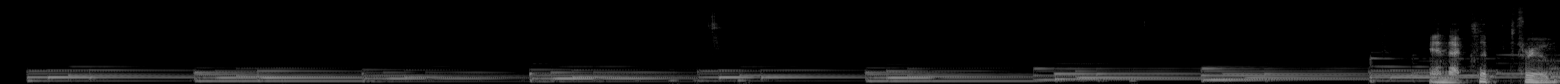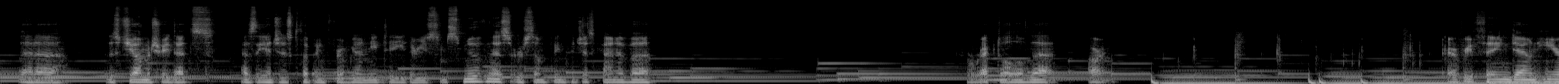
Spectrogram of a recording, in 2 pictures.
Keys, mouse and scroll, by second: 0.0 click, 0.5 shift+click, 1.4 f, 1.7 middle click, 2.4 middle click, 3.0-4.6 middle drag, 5.1 middle click, 5.5 middle click, 6.2 middle click, 6.6 shift+middle click, 7.2-11.1 middle drag, 11.9 middle click, 12.5 middle click, 13.2 middle click, 13.5 middle click, 16.2 middle click, 16.7 middle click, 17.5 middle click, 18.5 middle click, 20.2 middle click, 20.6 middle click, 21.0 shift+middle click, 21.4 middle click, 21.9 middle click, 22.3 middle click, 22.7 shift+middle click, 23.2 shift+middle click, 23.5 middle click, 24.0 middle click, 24.3 middle click, 24.8 middle click, 25.4 middle click, 25.6 middle click, 26.0 shift+middle click, 26.5 middle click, 27.0-30.5 middle drag, 31.0 middle click.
